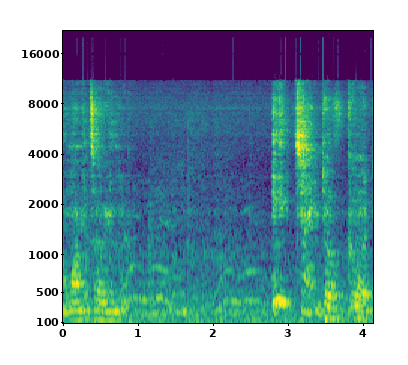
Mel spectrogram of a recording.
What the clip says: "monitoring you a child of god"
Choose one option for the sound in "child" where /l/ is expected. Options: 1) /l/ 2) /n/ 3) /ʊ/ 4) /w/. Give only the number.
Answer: 2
